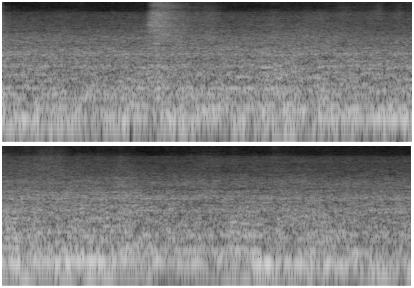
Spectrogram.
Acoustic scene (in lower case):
bus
